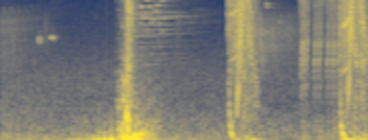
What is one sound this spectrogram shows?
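A bright magical chime sparkles as an item is picked up.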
